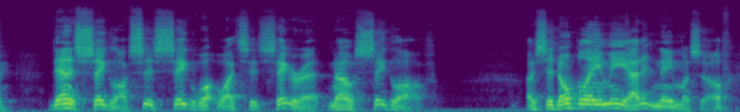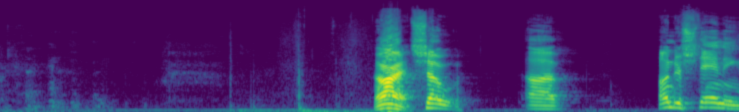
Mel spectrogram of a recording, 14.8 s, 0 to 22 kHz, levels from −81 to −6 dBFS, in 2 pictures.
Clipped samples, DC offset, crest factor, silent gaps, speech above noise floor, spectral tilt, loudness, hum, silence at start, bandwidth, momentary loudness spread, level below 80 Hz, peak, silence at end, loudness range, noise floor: under 0.1%; under 0.1%; 20 dB; none; 39 dB; -4 dB/octave; -18 LUFS; none; 0 s; 16.5 kHz; 18 LU; -50 dBFS; 0 dBFS; 0 s; 13 LU; -58 dBFS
